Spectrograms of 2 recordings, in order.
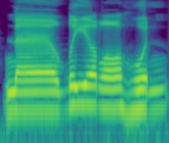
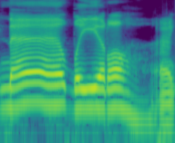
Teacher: Enggak dibaca nadirat, enggak jadi huruf ta kalau berhenti, tapi jadinya huruf ha.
